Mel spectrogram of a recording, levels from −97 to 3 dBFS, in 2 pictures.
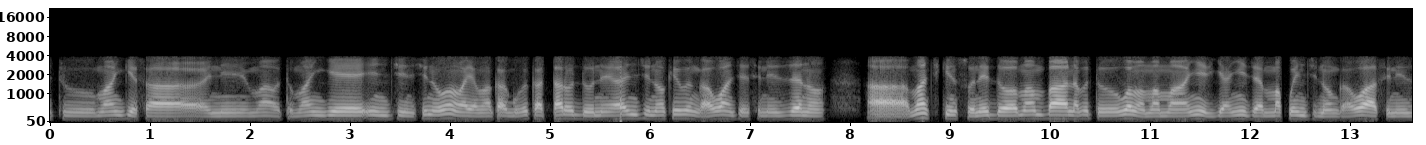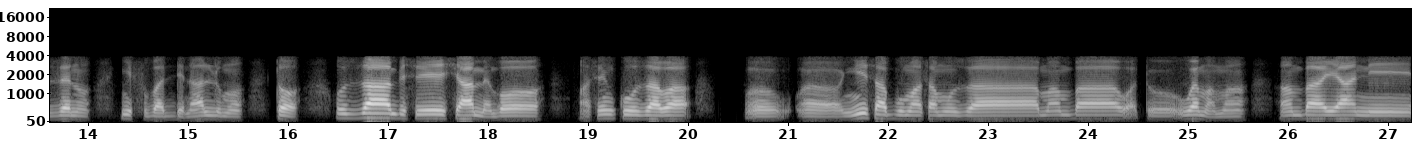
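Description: A speech recording heard through a Bluetooth CVSD headset codec from start to finish. The sound sits in a narrow phone band, roughly 250 Hz to 3.4 kHz. The damage is plainly audible. CVSD codes each sample as a single up-or-down step whose size adapts, which fits a 64 kbps stream. Sharp, loud high sounds outrun that step and smear. Sibilants turn scratchy. A grainy hiss runs underneath everything. Two brief Bluetooth headset packet repeat events also occur. At 5.70 s there is a short buzzy tick lasting about 7.5 ms. That points to two lost packets, with the last good one decoded again in their place. At 19.32 s a smaller tick covers about 3.8 ms, consistent with one repeated packet. Each repeat reuses 3.75 ms of stale audio. Good packets return quickly, so neither event builds into a sustained buzz.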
